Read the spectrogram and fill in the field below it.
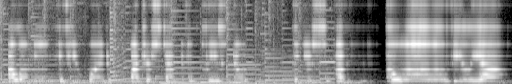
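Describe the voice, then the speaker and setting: A deep, dead-level robot guard drones out formal notices in a monotone, as a woman puts it on. The voice sits far below a normal woman's speaking pitch and never rises or falls. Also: slow, music in the background. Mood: flat, formal. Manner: flat, low, droning robot voice. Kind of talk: voicing game dialogue aloud.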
